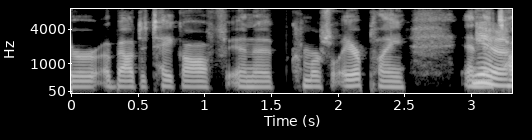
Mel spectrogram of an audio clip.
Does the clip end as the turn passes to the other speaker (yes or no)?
no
